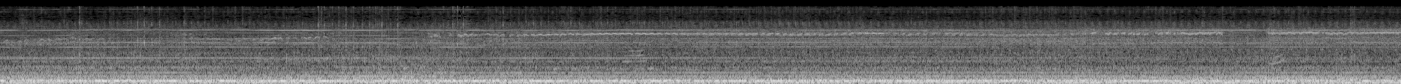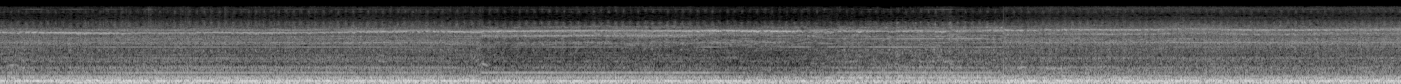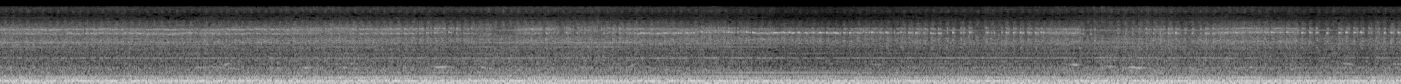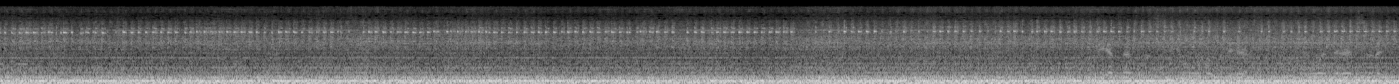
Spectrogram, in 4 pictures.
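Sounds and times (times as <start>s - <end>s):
helicopter engine and rotor drone: 0.0s - 56.0s
high-pitched whine: 0.0s - 56.0s.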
